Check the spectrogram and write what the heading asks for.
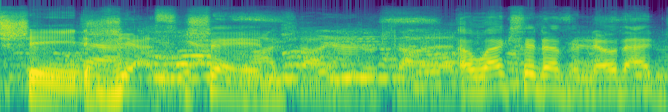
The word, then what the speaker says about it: Shaed: anyone who's not sure it is pronounced shade shade Alexa doesn't know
